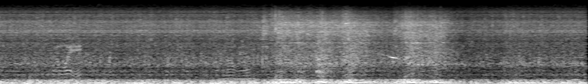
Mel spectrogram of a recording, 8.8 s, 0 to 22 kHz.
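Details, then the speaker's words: 1972 Jeep CJ5, warmed up after a water pump replacement and radiator cleaning for overheating; an earlier knock was traced to the alternator hitting the frame. Steady, even low rumble with no misses or knocks. Normal running. "sounds good running warmed up"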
